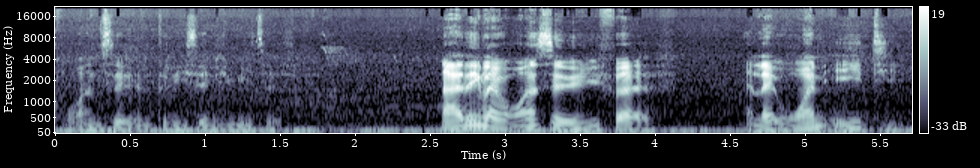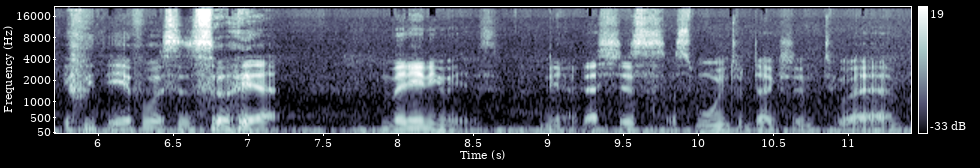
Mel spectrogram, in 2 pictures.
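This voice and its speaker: A man's voice: low voice, vocal fry, bright, forceful tone, poor audio. A man in his twenties from Zimbabwe, talking casually and earnestly to camera, rambling with lots of fillers. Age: 20s. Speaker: vlogger. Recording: noticeable background noise, rain.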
